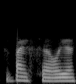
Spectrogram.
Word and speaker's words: Visalia: Yeah, it's Vicelia, California.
